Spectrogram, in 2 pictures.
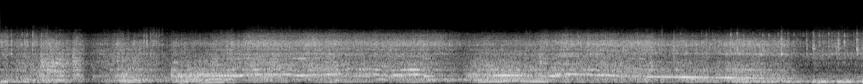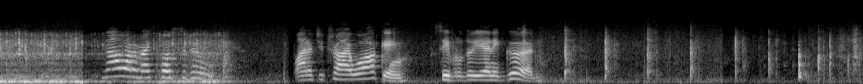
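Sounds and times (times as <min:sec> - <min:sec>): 
car engine revving as car backs off the road: 0:00.0 - 0:11.0
speech: 0:11.6 - 0:14.2.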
